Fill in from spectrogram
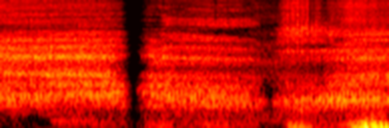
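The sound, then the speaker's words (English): A voice imitates Darth Vader's heavy respirator breathing: long, hissing breaths drawn in and pushed out, separated by brief pauses, with a low rasp at the end and no talking. “Darth Vader breathing.”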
